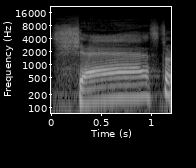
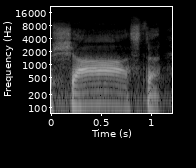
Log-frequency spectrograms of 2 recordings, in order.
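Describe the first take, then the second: First: Slow, stretched "SHAAASS-ta" for Shasta; Shasta, long flat "a"; Shasta with short a. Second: Slow, stretched "SHAAH-sta" for Shasta; Shasta, first vowel as in "Shaw"; Shasta as "SHAH-sta". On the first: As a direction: draw out Shasta with the a of cat. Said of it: "have a comment, let us know". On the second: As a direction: draw out Shasta with a broad "ah". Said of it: "like Shaw, Shasta". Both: Shown as a demonstration.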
